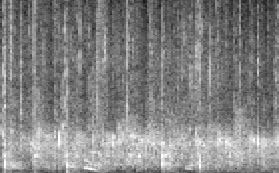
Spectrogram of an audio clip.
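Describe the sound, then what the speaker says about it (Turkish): Studio audience applauding on a Turkish late-night talk show, steady dense clapping at moderate level with a brief whistle-like tone rising through it. "Bengüsü Hanım'ı alkışlıyoruz."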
